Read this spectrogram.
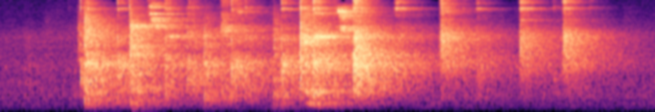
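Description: A table tennis ball clicks sharply back and forth off paddles and the table in an echoing hall.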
